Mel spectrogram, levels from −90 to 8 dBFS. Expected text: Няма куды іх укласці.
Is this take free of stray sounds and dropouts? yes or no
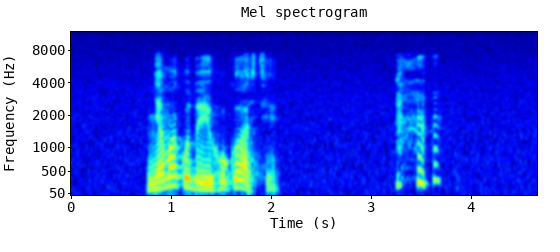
no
